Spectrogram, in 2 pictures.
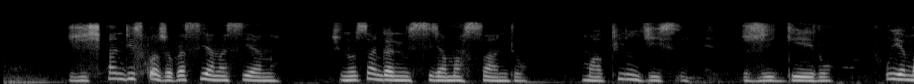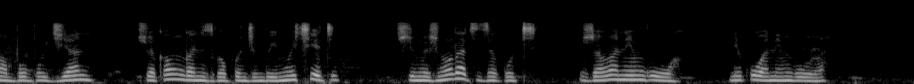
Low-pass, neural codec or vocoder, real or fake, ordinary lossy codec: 7.2 kHz; codec, 16 kHz, 2 kbps, FunCodec, trained on Chinese and English, 25 frames a second; fake; Opus, 32 kbps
